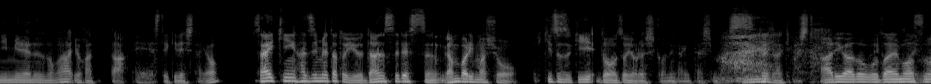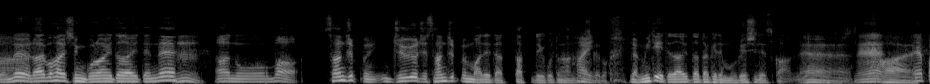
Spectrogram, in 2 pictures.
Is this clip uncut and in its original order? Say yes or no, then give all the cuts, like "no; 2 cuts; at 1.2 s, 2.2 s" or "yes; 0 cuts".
yes; 0 cuts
